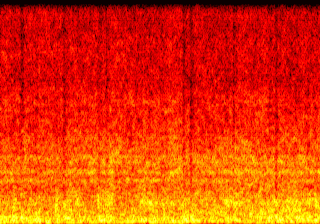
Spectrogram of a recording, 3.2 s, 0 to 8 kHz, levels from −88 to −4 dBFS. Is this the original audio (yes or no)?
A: no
